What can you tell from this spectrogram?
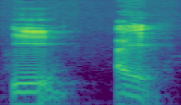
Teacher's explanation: फिर कंठ और तालु से बोले जाने वाले 2 वर्ण ही है जिसका नाम है कंठ तालव्य, जो आते हैं ए, ऐ।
